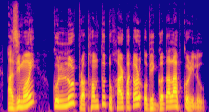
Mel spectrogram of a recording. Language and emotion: Assamese, happy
